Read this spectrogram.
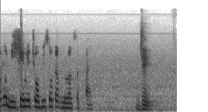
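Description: A woman speaks over a phone line with animation.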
